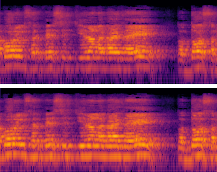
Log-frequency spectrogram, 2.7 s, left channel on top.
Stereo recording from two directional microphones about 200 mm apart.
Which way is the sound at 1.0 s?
25° left (ahead or behind).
